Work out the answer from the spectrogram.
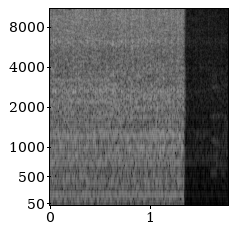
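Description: Loud engine roar from a car built by joining two working cars together, a steady dense drone with a low hum running through it that cuts off abruptly after just over a second.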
